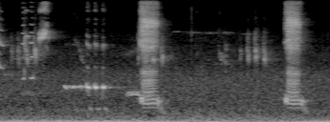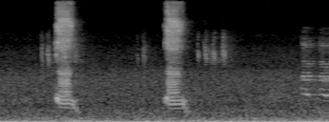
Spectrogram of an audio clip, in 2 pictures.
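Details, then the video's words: Tui at Rainbow Falls in Kerikeri, New Zealand, in call and response with a distant tui; loud explosive notes with descending ringing tails about every one and a half seconds, a short whistled note between, over constant waterfall roar. "Tui bird call and response"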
